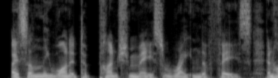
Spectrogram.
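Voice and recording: A person reading aloud in a natural voice keeps the intonation lively.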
